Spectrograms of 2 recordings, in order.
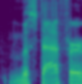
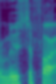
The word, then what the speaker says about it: Mustafar: Not, you know, I actually never had a problem saying Basso's name wrong. Rayquaza, though. Rayquaza, Rayquaza, M. Mustafer, Mustafar.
